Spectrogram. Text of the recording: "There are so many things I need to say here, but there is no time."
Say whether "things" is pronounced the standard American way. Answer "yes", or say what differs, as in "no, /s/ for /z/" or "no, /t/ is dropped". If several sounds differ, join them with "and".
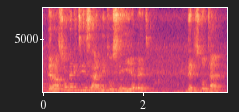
no, /t/ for /θ/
